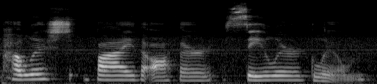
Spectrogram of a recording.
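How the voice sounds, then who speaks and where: A woman's voice: mid-range voice, animated, slow pace, a crowd in the background. Slangy, playful woman podcast co-host. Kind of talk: casual banter on a podcast.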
